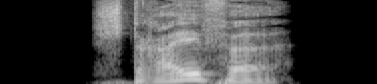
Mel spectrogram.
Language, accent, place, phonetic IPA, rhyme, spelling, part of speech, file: German, Germany, Berlin, [ˈʃtʁaɪ̯fə], -aɪ̯fə, streife, verb, De-streife.ogg
- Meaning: inflection of streifen: 1. first-person singular present 2. first/third-person singular subjunctive I 3. singular imperative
